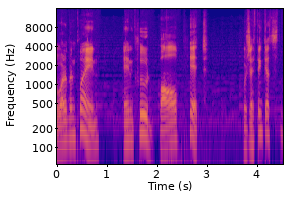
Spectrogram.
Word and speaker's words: Ball x Pit: not spy cross family it's not spy x family it's spy family or hunter hunter and I think ball pit is another example of the x is silent and in those titles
